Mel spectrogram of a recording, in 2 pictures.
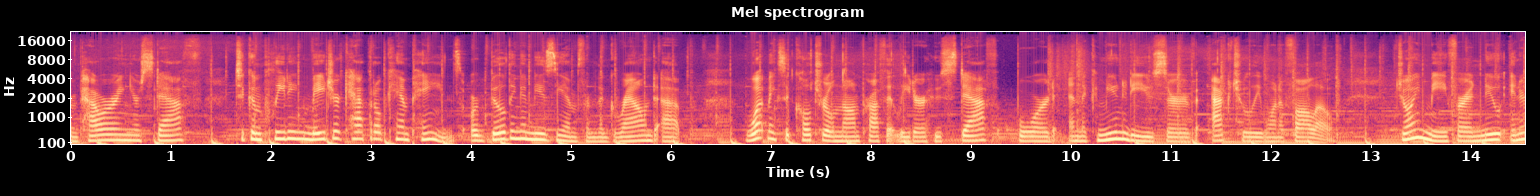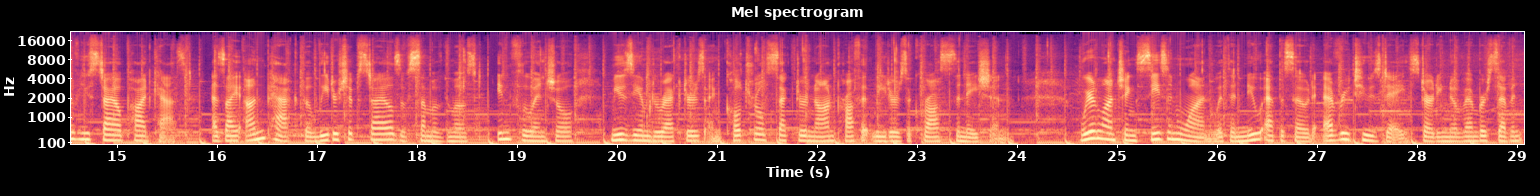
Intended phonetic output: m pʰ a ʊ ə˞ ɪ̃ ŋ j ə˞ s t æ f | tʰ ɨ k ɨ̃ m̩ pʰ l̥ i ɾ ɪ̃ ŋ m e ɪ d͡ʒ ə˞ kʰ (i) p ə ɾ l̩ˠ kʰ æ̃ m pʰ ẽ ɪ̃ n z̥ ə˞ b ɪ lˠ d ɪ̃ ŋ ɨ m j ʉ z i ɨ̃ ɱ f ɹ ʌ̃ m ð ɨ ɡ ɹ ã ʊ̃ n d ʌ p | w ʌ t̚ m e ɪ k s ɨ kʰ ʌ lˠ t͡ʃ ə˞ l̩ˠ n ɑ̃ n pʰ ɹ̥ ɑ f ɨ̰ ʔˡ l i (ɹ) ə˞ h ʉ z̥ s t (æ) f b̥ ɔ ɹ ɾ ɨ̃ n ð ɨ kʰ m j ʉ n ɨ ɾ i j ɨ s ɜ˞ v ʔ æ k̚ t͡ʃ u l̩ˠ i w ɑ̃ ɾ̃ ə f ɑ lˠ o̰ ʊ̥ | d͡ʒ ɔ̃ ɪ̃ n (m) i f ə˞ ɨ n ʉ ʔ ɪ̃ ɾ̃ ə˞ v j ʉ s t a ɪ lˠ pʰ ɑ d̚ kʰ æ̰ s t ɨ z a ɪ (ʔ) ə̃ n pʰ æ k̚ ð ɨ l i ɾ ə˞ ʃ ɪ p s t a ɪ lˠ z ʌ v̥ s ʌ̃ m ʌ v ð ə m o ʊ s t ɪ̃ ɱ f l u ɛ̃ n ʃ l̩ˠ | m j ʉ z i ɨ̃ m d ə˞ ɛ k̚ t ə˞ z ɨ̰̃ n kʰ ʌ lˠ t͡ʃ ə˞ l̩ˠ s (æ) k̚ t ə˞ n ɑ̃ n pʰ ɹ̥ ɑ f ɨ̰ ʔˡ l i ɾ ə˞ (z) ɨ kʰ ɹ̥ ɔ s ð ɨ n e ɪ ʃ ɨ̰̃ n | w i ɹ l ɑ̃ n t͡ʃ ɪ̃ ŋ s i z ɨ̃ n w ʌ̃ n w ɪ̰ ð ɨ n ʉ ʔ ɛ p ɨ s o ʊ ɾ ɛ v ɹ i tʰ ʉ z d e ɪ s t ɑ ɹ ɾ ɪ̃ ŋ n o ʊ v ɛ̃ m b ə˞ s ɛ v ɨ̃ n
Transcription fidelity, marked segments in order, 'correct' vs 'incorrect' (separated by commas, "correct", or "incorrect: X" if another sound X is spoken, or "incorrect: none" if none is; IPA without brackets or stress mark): incorrect: æ, incorrect: ɾ, correct, correct, correct, incorrect: ɛ, correct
